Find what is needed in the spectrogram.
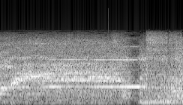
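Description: Live heavy metal band playing loud, distorted electric guitars, with one note held for about a second that breaks off just before the end.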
